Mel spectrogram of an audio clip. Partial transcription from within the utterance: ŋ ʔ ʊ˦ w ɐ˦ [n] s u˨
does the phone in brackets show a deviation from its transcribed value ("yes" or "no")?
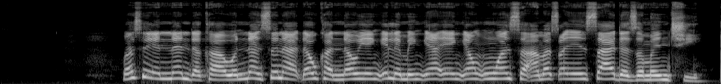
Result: no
